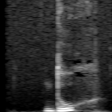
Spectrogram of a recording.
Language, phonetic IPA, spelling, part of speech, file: Russian, [dux], дух, noun, Ru-дух.ogg
- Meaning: 1. spirit 2. mind 3. courage 4. ghost 5. breath 6. scent 7. rebel (especially in Afghanistan; from душма́н (dušmán)) 8. new recruit, rookie who is sometimes abused by the longer serving soldiers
